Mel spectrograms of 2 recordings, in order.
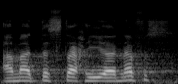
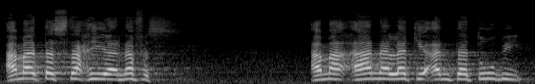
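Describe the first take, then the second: First: Said in the usual way. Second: Much higher, louder, slow reproach; impassioned Arabic rebuke of the self; fervent rebuke. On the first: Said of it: "sambil engkau berbicara". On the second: Shown as a demonstration. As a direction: cry out at your own soul. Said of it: "Tanya kepada nafsu kita".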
